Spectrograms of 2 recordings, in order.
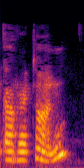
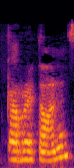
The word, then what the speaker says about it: Garreton: So yes, that is my full name, Chilean Garreton. So when I was a little girl, my dad, you know, sat me down and taught me how to roll my R so I could pronounce it yes.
